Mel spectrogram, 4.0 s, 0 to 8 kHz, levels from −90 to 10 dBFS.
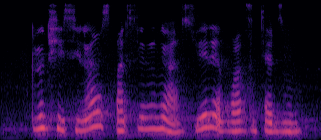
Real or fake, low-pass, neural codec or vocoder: fake; 7.2 kHz; autoencoder, 22.05 kHz, a latent of 192 numbers a frame, VITS, trained on one speaker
